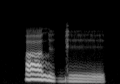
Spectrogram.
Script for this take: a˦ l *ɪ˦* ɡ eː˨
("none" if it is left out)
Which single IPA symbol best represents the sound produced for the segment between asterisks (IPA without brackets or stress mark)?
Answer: ɪ˨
